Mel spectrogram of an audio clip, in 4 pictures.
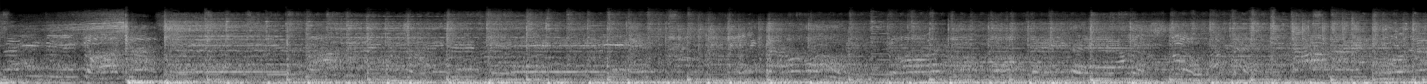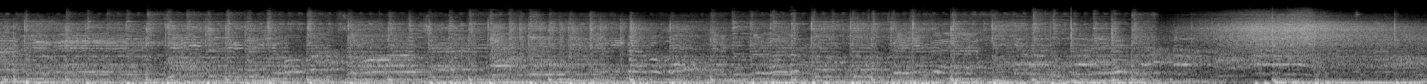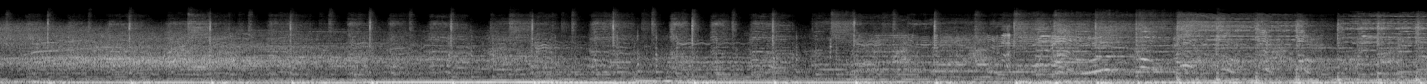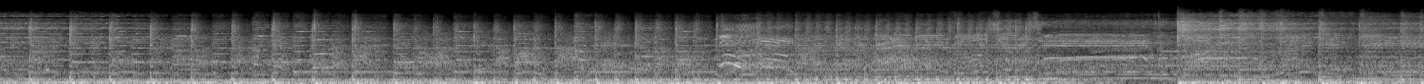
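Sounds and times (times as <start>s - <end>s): crowd screaming: 0.0s - 57.0s
live pop song with bass beat: 0.0s - 57.0s.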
